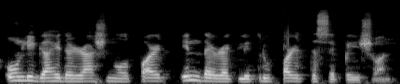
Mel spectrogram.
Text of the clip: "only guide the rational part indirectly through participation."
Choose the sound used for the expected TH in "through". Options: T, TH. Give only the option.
T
